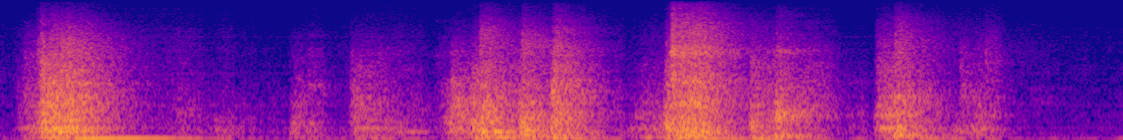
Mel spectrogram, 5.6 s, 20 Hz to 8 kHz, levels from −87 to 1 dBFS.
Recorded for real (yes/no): yes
